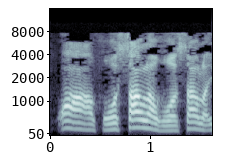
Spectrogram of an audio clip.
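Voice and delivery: loud slowed alarm cry, high; shouting fire. Retold or imitated. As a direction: call out the fire in panic. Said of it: "一直在那边喊".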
